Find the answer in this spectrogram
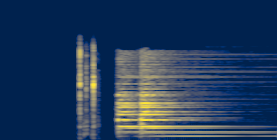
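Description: Subscribe-animation sound effect: a quick double mouse click, then about a second in a bright bell ding that rings on with several tones and slowly fades.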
